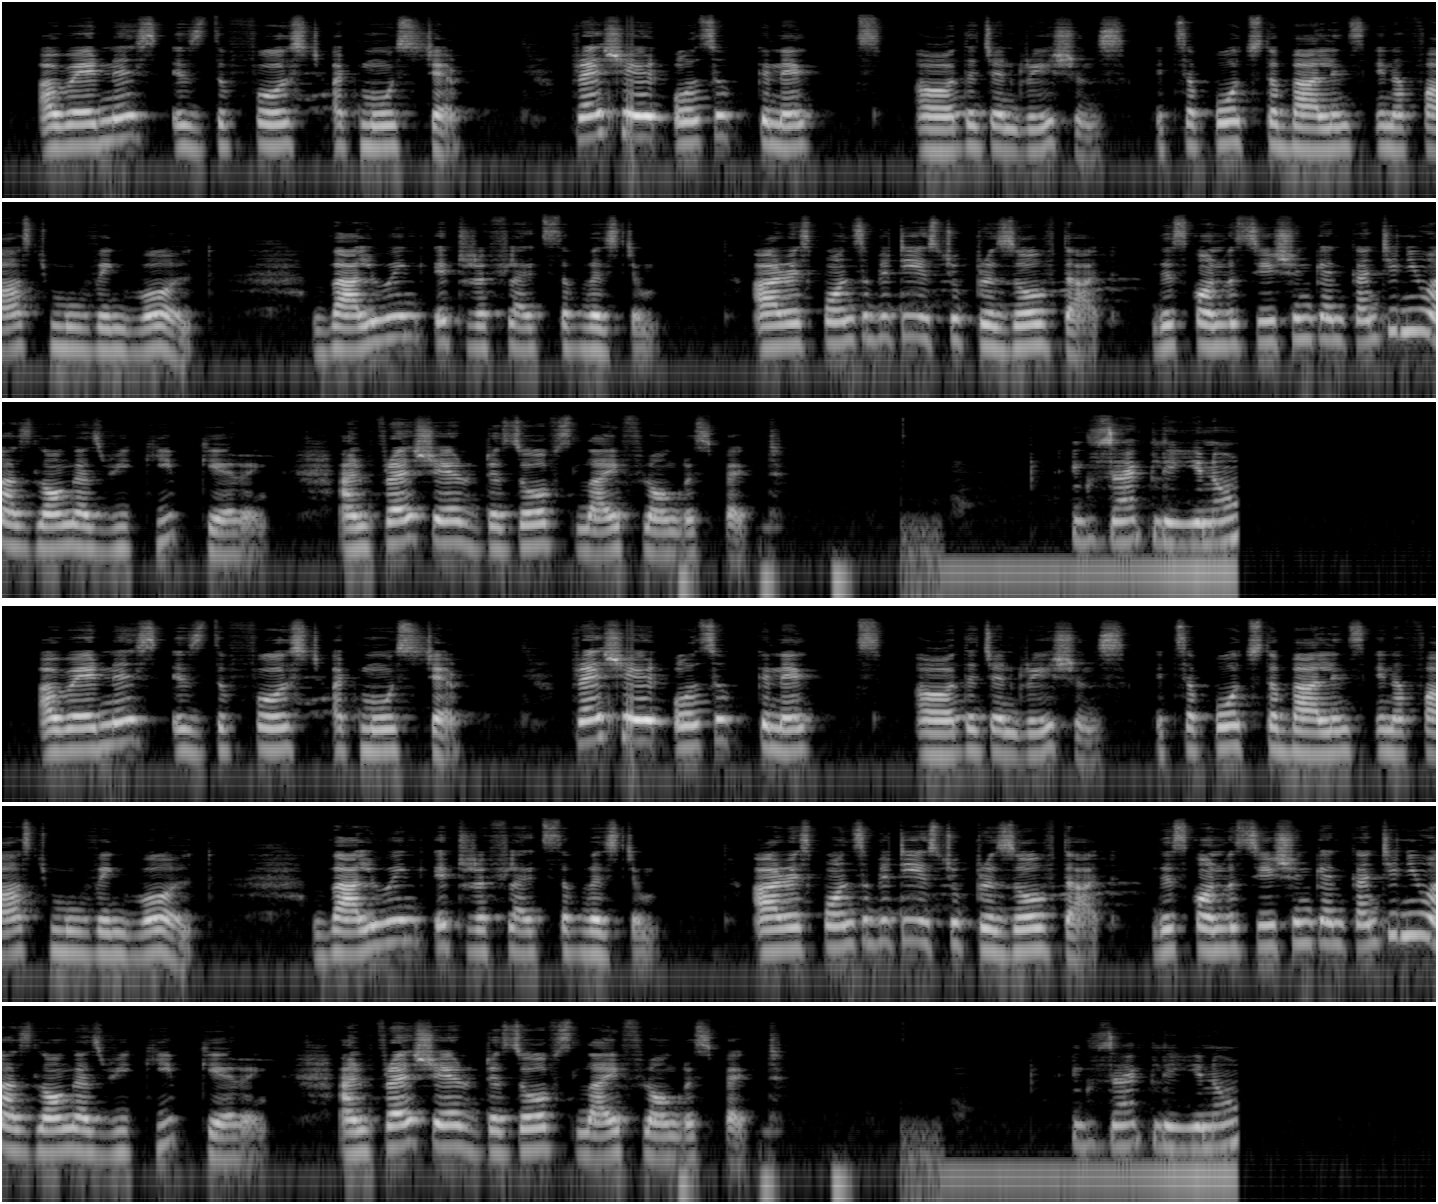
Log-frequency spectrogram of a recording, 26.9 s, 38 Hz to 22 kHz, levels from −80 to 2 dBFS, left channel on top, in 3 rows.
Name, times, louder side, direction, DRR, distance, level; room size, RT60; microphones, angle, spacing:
voice 1, 0.2-2.9 3.6-5.1 5.4-7.0 7.4-10.2 10.9-13.1 13.7-15.8 16.2-22.8, right 1 dB, 5° right, 5.1 m, -23 dB
voice 2, 24.6-25.7, left 3 dB, 40° left, 3.4 m, -26 dB
head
